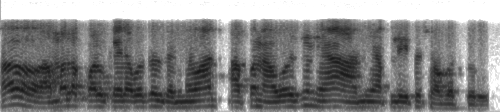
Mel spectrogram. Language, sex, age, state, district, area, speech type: Marathi, male, 18-30, Maharashtra, Washim, rural, conversation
